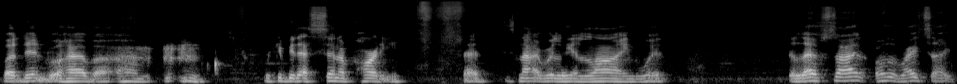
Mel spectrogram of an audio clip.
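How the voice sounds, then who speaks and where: Guy with a gravelly worn-out voice, keeps clearing his throat, rambly podcast chat. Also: medium pitch, little pitch movement, measured pace, a bit bright. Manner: rambling, lots of fillers. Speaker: podcast co-host. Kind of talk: casual political chat.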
